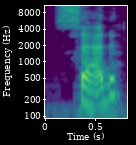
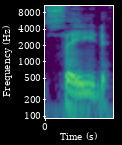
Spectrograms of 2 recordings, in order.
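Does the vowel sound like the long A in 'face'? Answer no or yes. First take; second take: no; yes. First: The vowel is not a long A sound. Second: The vowel is a long A sound. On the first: The speaker calls it right. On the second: The speaker calls it wrong.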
